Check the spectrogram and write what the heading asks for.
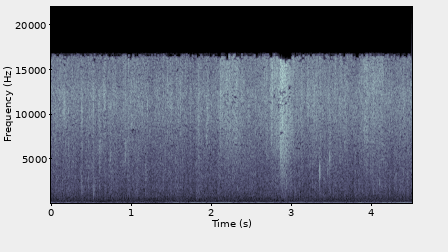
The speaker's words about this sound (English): What was that? I think it was just the rain. No, I heard movement.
